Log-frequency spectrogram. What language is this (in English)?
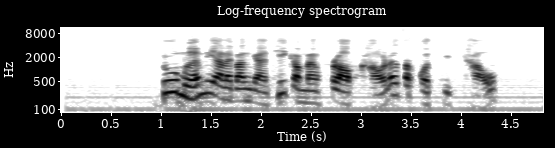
Thai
